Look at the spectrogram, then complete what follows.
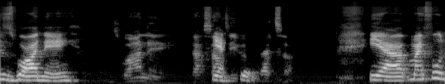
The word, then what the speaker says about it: Zwane: out very well um i said it's actually zwani yeah my full name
